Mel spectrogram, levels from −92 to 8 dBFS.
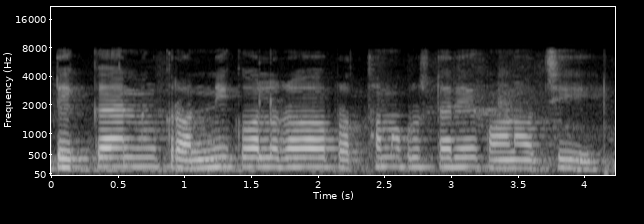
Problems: continuous background conversations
